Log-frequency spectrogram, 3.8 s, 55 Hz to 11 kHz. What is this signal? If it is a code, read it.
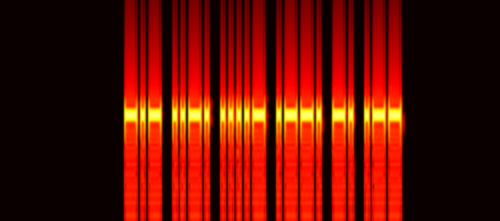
Morse code, heard as a keyed tone, about 40 wpm, 700 Hz. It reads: KF4PNW
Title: USA Call Signs - 6 Characters - Repeated 2x - 40wpm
